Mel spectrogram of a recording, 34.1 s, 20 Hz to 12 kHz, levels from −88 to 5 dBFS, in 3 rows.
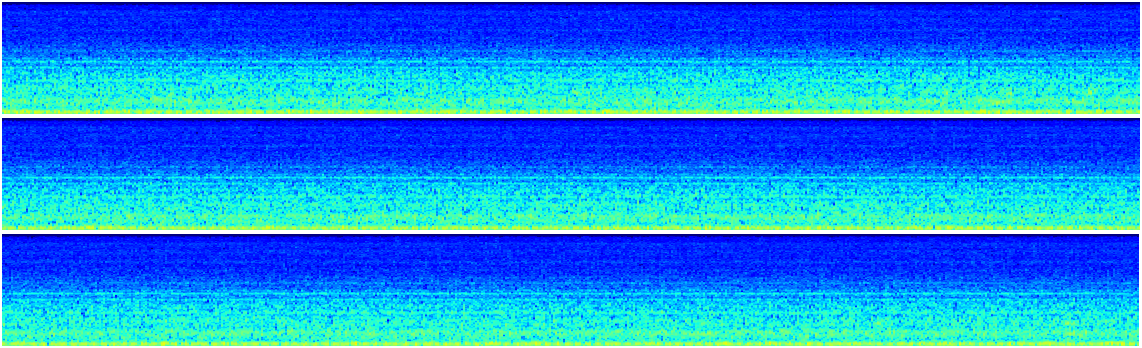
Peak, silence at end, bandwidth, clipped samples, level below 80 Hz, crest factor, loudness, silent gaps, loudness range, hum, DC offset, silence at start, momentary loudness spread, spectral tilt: -22 dBFS; 0 s; 11.5 kHz; under 0.1%; -46 dBFS; 12 dB; -37 LUFS; none; 0 LU; none; under 0.1%; 0 s; 1 LU; -6 dB/octave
